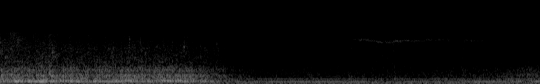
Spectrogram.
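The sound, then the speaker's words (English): Rain falling outside a cave during a storm makes a faint, steady hiss, heavier for the first two seconds, then settling into a softer, even patter. “It's growing darker outside the cave. I believe the rain has cooled old Smoky Mouth off a bit.”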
